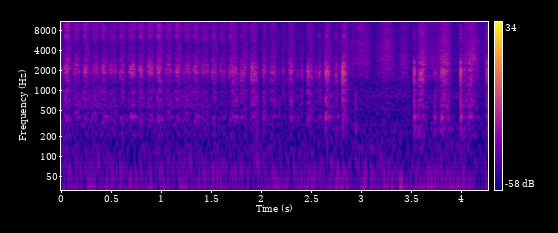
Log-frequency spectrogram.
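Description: Water-soluble colouring pencil scratching across watercolour paper in quick, short shading strokes, faint and rhythmic at several strokes a second.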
